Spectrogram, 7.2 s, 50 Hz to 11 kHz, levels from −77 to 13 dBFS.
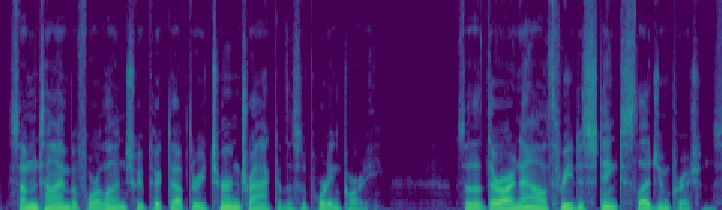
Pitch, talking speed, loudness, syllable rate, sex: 130 Hz, 190 wpm, -18 LUFS, 5.7 syllables/s, male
